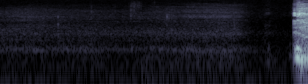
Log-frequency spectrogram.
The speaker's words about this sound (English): Oh, I coughed.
